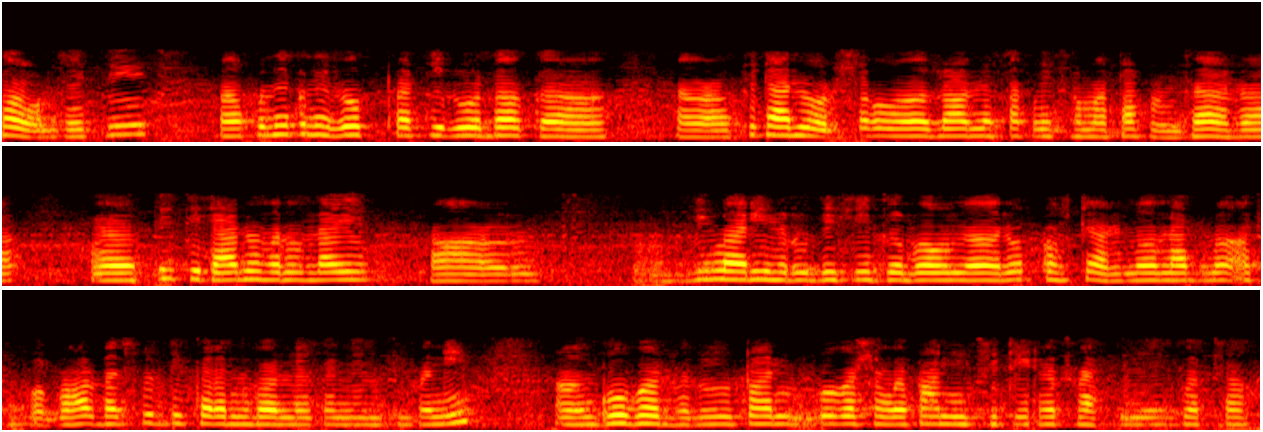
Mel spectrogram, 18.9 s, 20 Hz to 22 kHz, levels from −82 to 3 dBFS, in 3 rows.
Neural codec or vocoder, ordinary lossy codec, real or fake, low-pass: codec, 44.1 kHz, 1.7 kbps, Pupu-Codec; none; fake; 5.4 kHz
